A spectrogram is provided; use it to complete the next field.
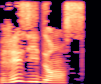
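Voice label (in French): "residence", French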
